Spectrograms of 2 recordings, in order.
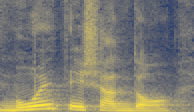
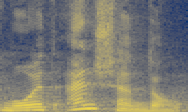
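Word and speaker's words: Moët & Chandon: business one more thing e.t pronounced a is the french word for and hence muay thai is the proper french way of saying it however you may also choose to call it moet and shandong by the way this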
